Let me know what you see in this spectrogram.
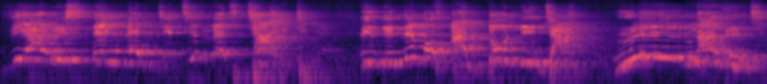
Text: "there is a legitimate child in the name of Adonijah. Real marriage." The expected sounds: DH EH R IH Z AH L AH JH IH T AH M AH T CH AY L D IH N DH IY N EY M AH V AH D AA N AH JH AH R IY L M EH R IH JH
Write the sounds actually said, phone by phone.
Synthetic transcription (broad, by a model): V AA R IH S AH L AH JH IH T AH M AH T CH AY D IH N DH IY N EY M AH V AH D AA N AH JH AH R IY L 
